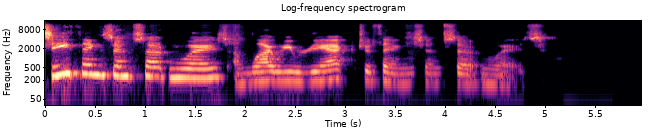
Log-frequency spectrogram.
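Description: An elderly woman speaks calmly and close through a computer microphone.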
